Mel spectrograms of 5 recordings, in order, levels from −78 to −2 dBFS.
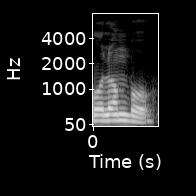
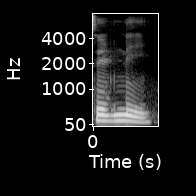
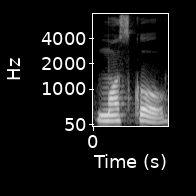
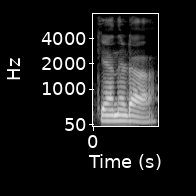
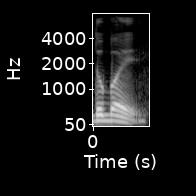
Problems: background sounds at intervals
